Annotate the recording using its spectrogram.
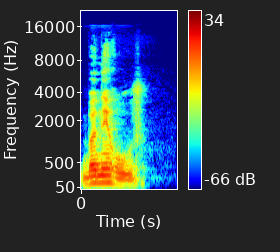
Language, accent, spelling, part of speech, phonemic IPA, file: French, France, bonnet rouge, noun, /bɔ.nɛ ʁuʒ/, LL-Q150 (fra)-bonnet rouge.wav
- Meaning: 1. a French revolutionary during the French Revolution 2. any revolutionary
